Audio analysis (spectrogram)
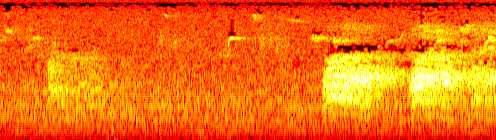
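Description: Forest ambience with a steady soft hiss, a faint crow caw early on, then two loud, harsh caws in quick succession toward the end. No voices.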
